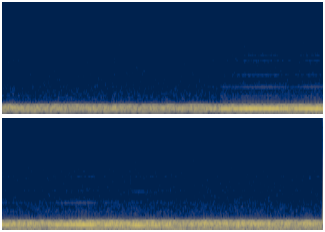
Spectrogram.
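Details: ['Whale calling with low, steady moaning tones that swell in the middle and slide slightly downward near the end, over a dense underwater rumble.']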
